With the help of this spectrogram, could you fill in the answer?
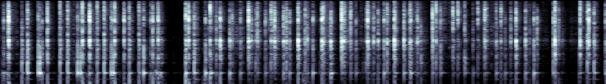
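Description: Long acrylic nails tap quickly across the surface and edges of a small, flat, solid painted wood or MDF Halloween plaque with a pumpkin and "Happy Spooktacular Halloween" design. The result is a rapid run of dry, sharp clicking taps with no ring, broken by a couple of brief pauses.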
